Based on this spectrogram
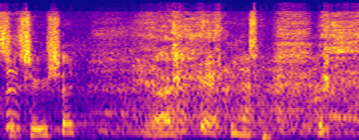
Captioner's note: audience laughs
